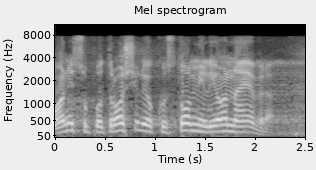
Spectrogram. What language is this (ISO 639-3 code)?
srp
